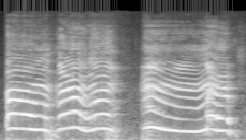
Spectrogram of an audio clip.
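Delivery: high, strained moaning; high-pitched wordless straining; imitated seizure moans. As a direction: mimic a fit of overexcited groans. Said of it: "Like a seizure?".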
